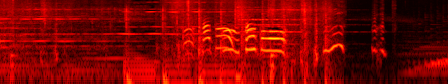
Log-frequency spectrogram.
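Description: Light background music, then from about two seconds in a high, squeaky cartoon voice babbling in short rising and falling calls, cut off by a brief silence near the end.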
